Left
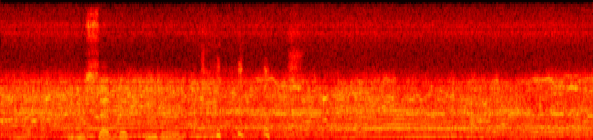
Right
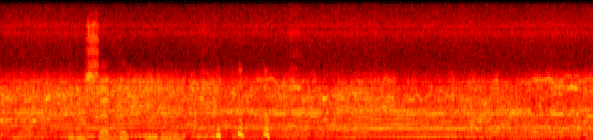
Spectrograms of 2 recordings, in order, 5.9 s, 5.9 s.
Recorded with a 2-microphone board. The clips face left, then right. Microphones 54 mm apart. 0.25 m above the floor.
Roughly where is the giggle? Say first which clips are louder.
Right 2 dB; right.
